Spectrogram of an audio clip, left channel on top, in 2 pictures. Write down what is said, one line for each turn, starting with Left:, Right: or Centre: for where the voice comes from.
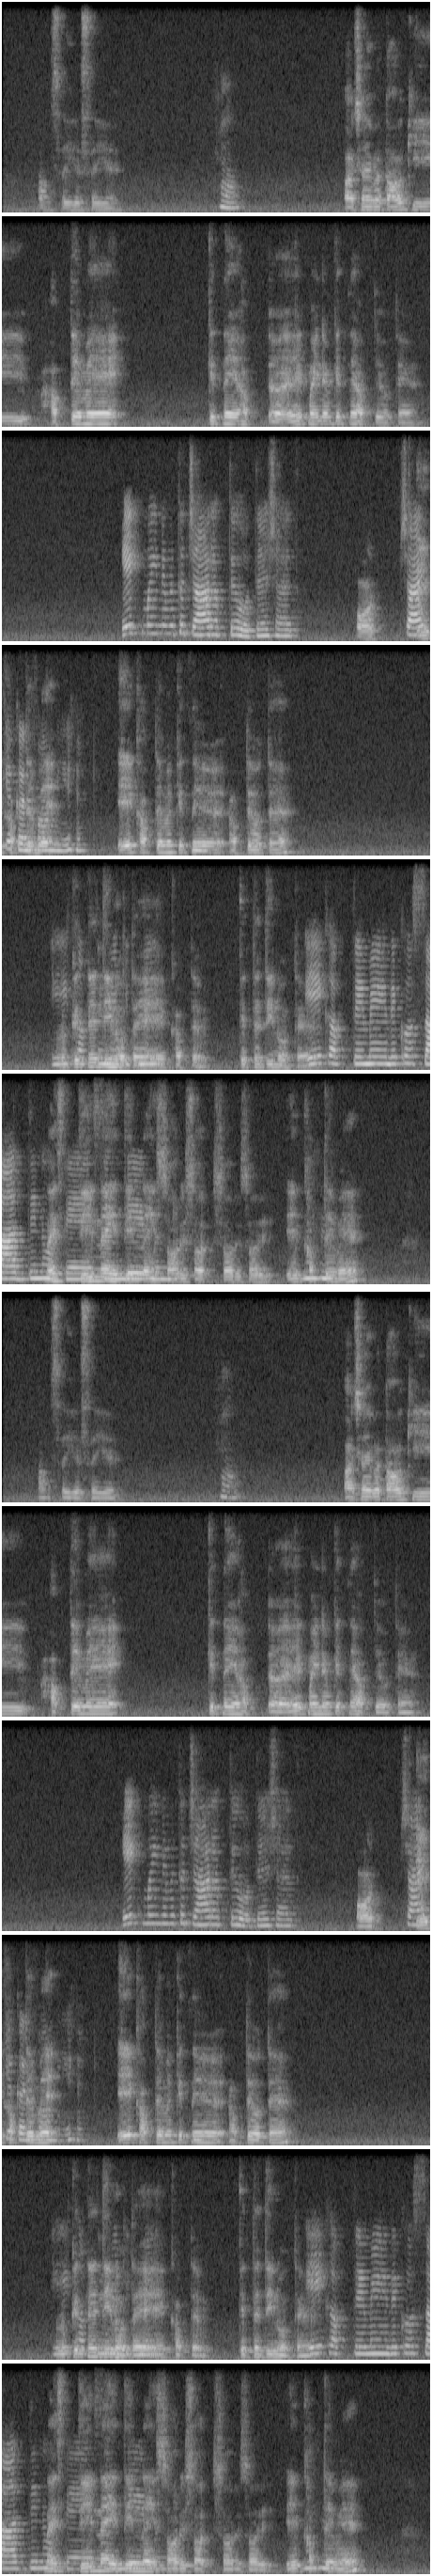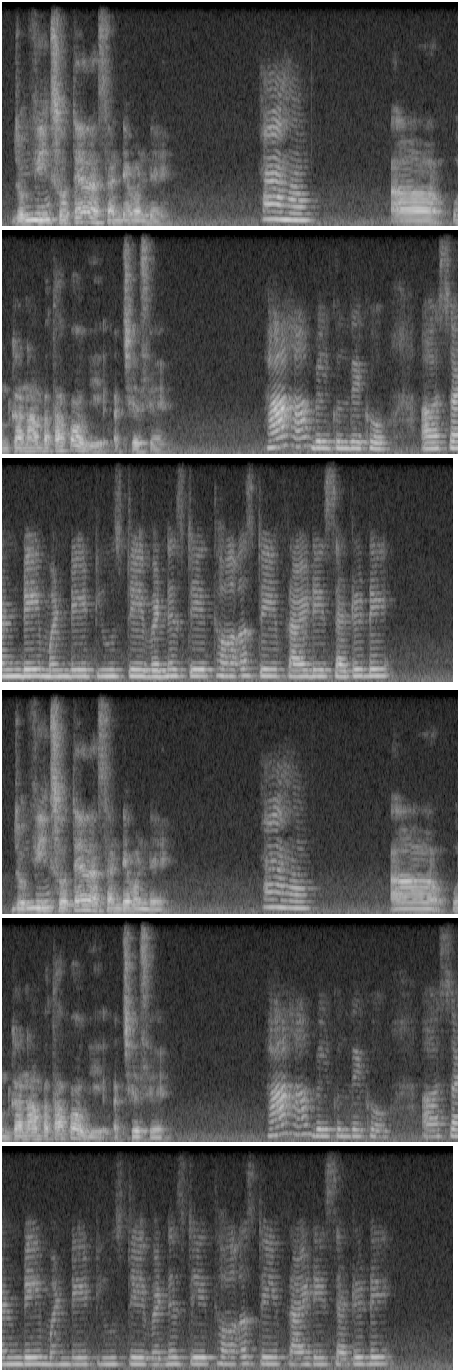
Right: हाँ सही है सही है
Left: हाँ
Right: अच्छा ये बताओ कि हफ्ते में कितने हफ्ते एक महीने में कितने हफ्ते होते हैं
Left: एक महीने में तो चार हफ्ते होते हैं शायद
Right: और
Left: शायद
Right: एक
Left: क्या
Right: हफ्ते
Left: कंफर्म
Right: में
Left: ही है
Right: एक हफ्ते में कितने
Left: हम्म,
Right: हफ्ते होते हैं मतलब
Left: एक
Right: कितने
Left: हफ्ते में
Right: दिन होते
Left: कितने
Right: हैं एक हफ्ते में कितने दिन होते हैं
Left: एक हफ्ते में देखो सात दिन होते
Right: नहीं
Left: हैं
Right: दिन
Left: संडे
Right: नहीं दिन नहीं
Left: मंडे
Right: सॉरी सॉरी सॉरी सॉरी एक
Left: हम्म
Right: हफ्ते
Left: हम्म
Right: में
Left: हम्म,
Right: जो वीक्स होते हैं ना संडे मंडे
Left: हाँ हाँ
Right: आ उनका नाम बता पाओगी अच्छे से
Left: हाँ हाँ बिल्कुल देखो Sunday Monday Tuesday Wednesday Thursday Friday Saturday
